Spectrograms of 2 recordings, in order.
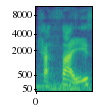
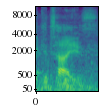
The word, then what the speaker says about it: Cathays: Uh pub number one and it is cate is the area, not cafes as it is spelled say kay.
